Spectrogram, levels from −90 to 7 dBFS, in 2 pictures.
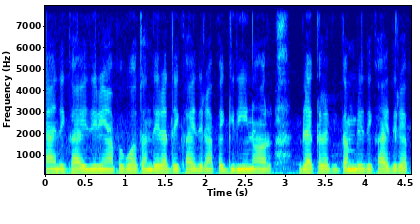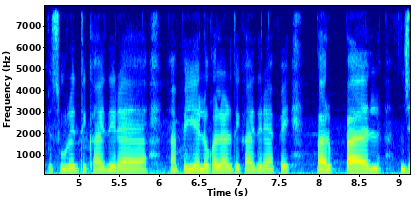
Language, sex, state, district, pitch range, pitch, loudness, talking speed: Hindi, male, Bihar, Araria, 170-175 Hz, 175 Hz, -35 LUFS, 255 wpm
